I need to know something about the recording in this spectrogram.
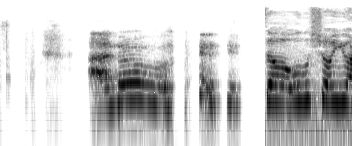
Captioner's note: laughs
